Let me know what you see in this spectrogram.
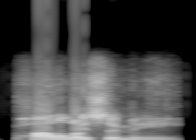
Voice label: "polysemy", American

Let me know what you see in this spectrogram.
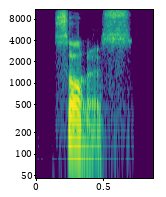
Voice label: "solus", British

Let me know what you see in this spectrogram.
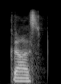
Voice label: "cusp", Indian

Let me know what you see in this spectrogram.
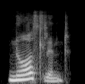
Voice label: "Northland", Indian

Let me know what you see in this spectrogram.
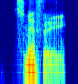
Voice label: "sniffy", British

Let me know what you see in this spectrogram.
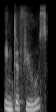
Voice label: "interfuse", Indian

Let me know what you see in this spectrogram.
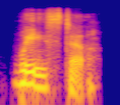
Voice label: "waster", Indian

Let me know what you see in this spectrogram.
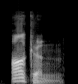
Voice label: "archon", British

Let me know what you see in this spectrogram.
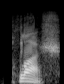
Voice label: "plush", American

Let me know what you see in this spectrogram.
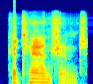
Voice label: "cotangent", American

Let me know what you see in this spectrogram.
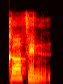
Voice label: "coffin", Indian

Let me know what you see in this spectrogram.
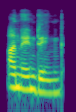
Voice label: "unending", Indian

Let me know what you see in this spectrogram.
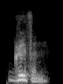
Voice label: "griffon", Indian

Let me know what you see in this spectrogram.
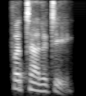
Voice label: "fatality", Indian

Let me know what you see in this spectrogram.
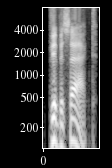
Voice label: "vivisect", American

